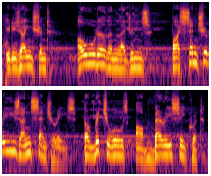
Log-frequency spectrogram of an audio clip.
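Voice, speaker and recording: An actor playing a solemn, mysterious keeper of ancient rituals in a game, grave and ominous, with a creaky voice. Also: male voice, mid-range voice, expressive, takes it slowly. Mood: solemn, secretive. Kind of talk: dramatic video game acting. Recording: music behind the voice. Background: music.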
